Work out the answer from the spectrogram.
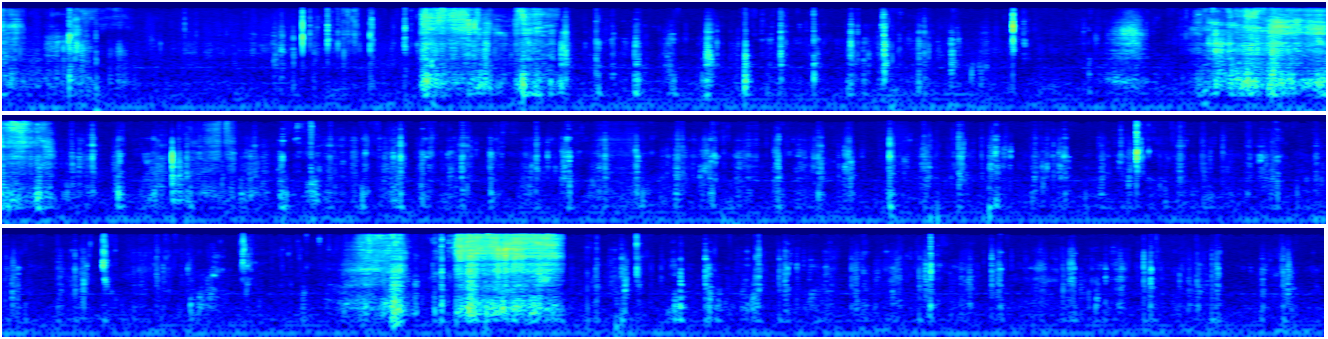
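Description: Close-miked eating of steamed king crab leg meat: wet chewing and lip smacks with many fine mouth clicks. Three louder rushes of noise come a few seconds in, around ten seconds in and about three-quarters through.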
